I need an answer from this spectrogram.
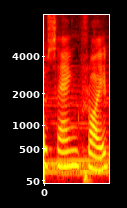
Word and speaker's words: sang-froid: এটা মানে লেখা আছে যদিও sang-froid, কিন্তু উচ্চারণ হয় sang-froid, ঠিক আছে।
